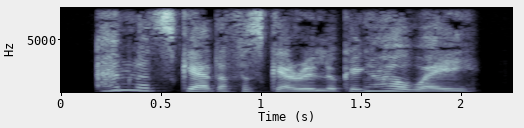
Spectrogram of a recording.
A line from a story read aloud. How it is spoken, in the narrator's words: I exclaimed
